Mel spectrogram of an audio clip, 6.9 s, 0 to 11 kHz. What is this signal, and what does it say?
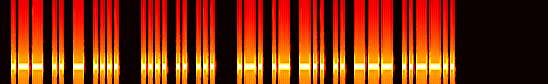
Morse code, heard as a keyed tone, about 28 wpm, 700 Hz. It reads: WITH HIS RADIO?
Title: Sentences from Top 1000 Words - Review Part 3 - 28wpm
